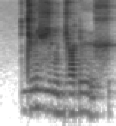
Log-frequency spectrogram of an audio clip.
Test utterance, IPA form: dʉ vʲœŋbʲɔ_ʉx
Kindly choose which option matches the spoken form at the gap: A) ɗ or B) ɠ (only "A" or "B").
A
